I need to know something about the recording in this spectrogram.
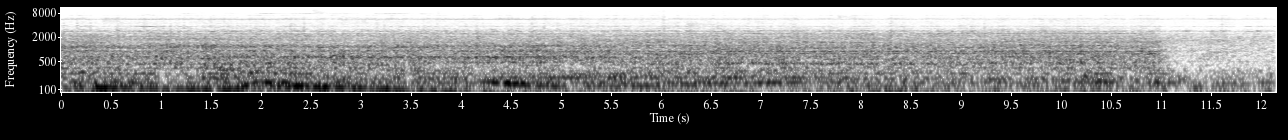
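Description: A small electric motor whirs steadily as it drives a carriage along a screw rail, then stops.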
